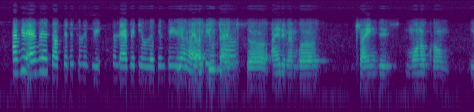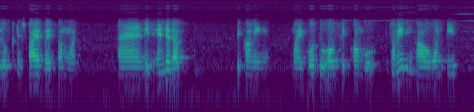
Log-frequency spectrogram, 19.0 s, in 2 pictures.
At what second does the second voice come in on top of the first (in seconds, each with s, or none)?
3.5 s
